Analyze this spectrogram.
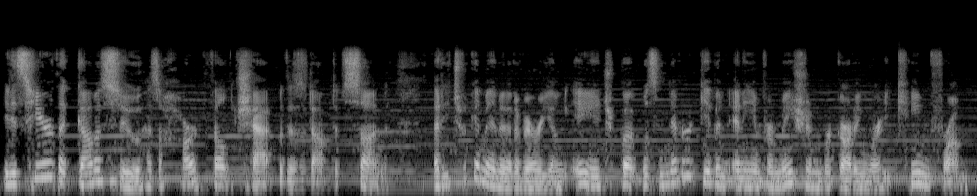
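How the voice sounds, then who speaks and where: A man giving a scripted story recap in a measured, explanatory storytelling manner, as the narrator of a lore video. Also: medium pitch, rough recording.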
